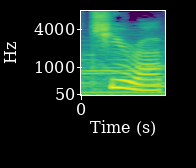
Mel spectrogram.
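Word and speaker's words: Cira: the name sierra or i think in this case it would be pronounced chira because it is an italian name meaning the sun and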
